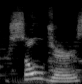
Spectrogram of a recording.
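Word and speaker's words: Souldiers: Soul Dyers, Soldiers, spelled with S-O-U-L.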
